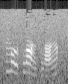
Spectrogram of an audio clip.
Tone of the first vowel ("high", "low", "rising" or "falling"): falling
